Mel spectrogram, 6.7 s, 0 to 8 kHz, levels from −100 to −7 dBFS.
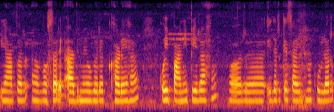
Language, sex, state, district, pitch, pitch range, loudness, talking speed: Hindi, female, Maharashtra, Gondia, 215 Hz, 210-220 Hz, -21 LUFS, 190 wpm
